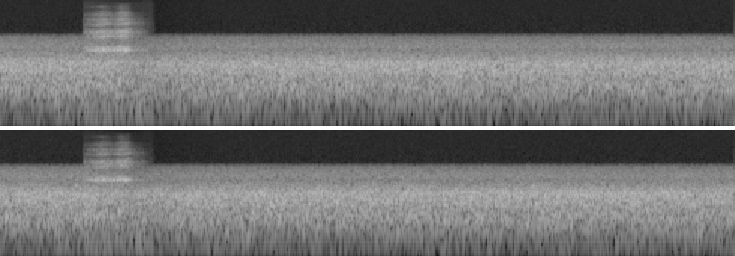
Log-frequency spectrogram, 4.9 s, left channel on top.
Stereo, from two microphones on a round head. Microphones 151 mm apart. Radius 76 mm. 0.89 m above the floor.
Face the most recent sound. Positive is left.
turn(degrees=20)  # may be behind; listen again after turning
